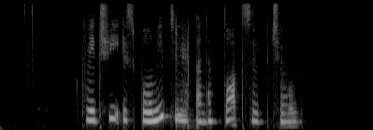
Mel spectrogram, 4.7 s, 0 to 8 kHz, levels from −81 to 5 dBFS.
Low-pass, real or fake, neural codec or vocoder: 7.2 kHz; fake; codec, 16 kHz, 0.5 kbps, X-Codec, HuBERT features, trained on general audio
